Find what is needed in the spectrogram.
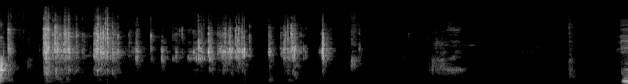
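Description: Wooden coloured pencils clicking and rattling against each other as they are handled and set down. A quick run of clicks comes first, then a short rustle about four seconds in.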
